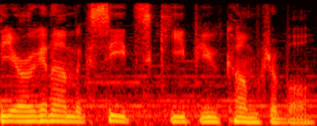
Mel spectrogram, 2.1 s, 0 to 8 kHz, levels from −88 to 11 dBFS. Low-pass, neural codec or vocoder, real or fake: 7.2 kHz; none; real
